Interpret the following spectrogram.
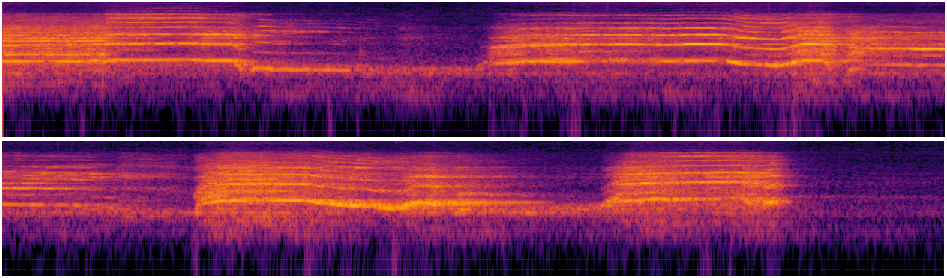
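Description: A man's long whooping yells from a film soundtrack, played through a television's speakers: four drawn-out cries with sliding pitch. The sound cuts off abruptly just before the end.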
